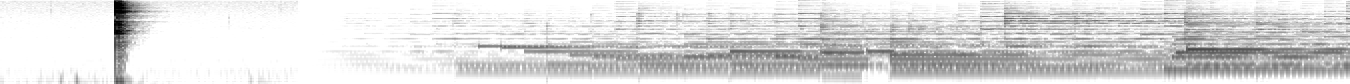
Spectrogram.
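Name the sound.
glasses clinking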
